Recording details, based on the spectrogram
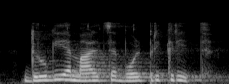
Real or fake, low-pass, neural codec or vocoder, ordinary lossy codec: real; 7.2 kHz; none; MP3, 48 kbps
